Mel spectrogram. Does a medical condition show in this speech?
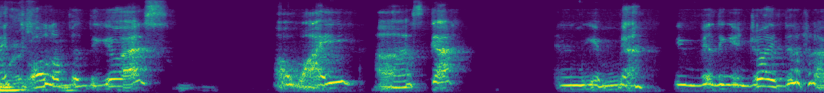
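Yes: multiple system atrophy; weakened speaking.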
